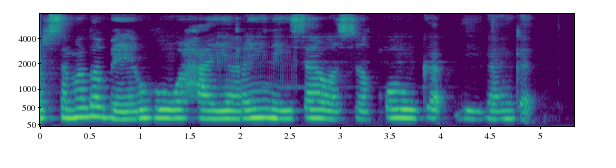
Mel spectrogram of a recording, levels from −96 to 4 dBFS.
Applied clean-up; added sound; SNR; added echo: neural mask model DeepFilterNet 3.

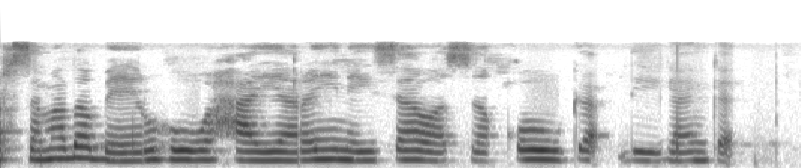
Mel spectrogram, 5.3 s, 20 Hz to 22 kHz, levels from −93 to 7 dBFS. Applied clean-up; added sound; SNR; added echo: none; none; none; none.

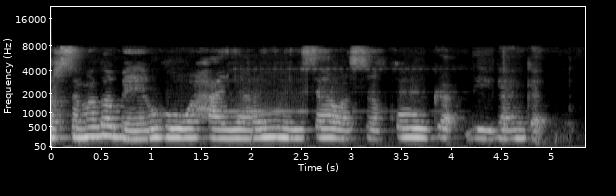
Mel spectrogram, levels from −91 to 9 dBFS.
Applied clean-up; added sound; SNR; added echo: neural separator model SepFormer DNS4.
